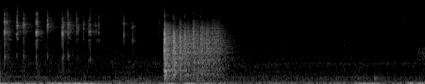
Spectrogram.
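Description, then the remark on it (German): Light clicking and rattling, then a sharp clatter as dice tumble across a hard table and settle, clear with no one talking. “Ja, würfel mal auf hyperboreanische, äh, auf hyperboreanisch. Mhm. Oh, komm schon, kommt schon, Würfel.”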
